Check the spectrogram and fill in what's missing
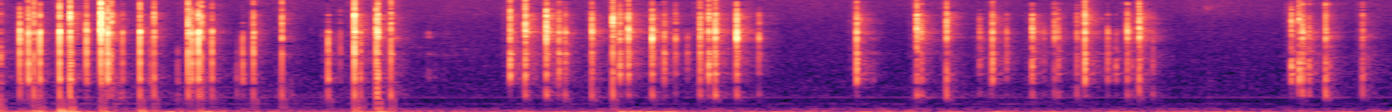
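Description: A flameless wax pillar candle is held in both hands and tapped with long nails. Quick bursts of sharp, dry, bright clicks patter in clusters with brief pauses between them. There is no ring after each tap, only a faint low background hum.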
